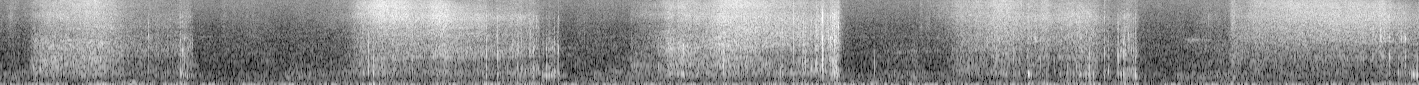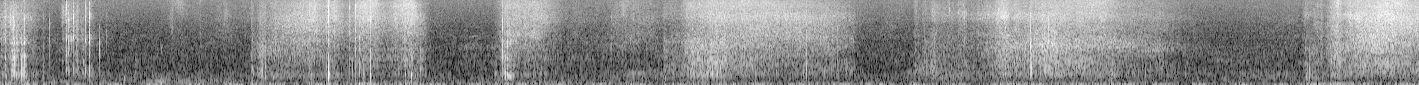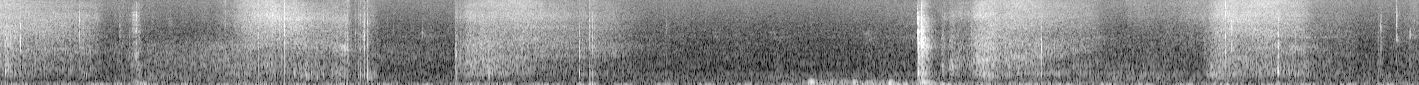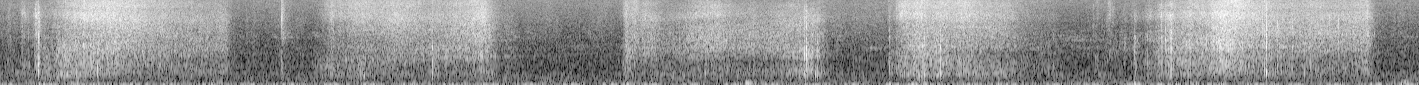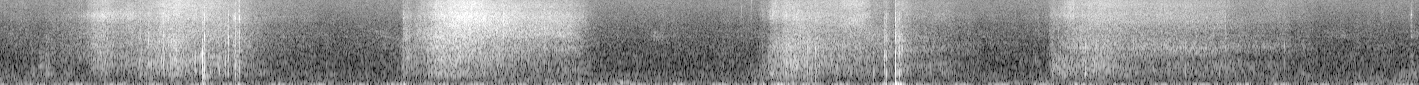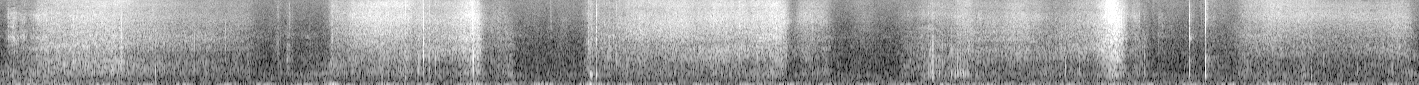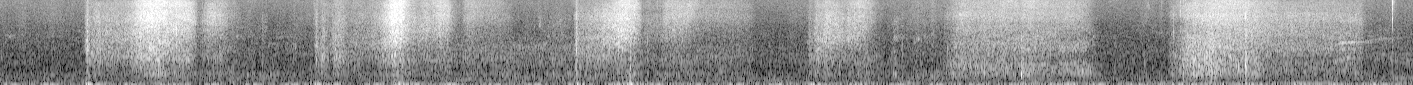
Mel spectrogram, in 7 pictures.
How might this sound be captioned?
Sound of brushing long hair
hair, long, brushing, comb, paddle, asmr, hairbrush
